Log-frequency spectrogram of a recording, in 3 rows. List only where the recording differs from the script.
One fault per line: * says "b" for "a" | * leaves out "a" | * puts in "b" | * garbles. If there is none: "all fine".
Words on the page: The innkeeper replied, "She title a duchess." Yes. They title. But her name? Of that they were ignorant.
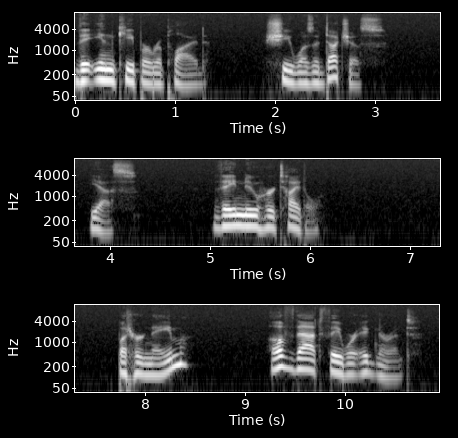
* says "was" for "title"
* puts in "knew her"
